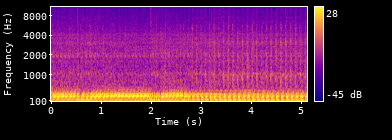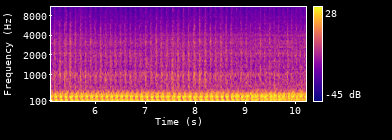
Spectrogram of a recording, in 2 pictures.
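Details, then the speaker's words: 1980 Kawasaki KZ750 at idle: uneven, loping idle with irregular pulses and a stumbling beat. Even after softening with wintergreen, air still leaks between a carb boot and the manifold. New boots are needed. "it made it a little bit better unfortunately it didn't soften it up enough we're still having some leakage between the car boot and the manifold"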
